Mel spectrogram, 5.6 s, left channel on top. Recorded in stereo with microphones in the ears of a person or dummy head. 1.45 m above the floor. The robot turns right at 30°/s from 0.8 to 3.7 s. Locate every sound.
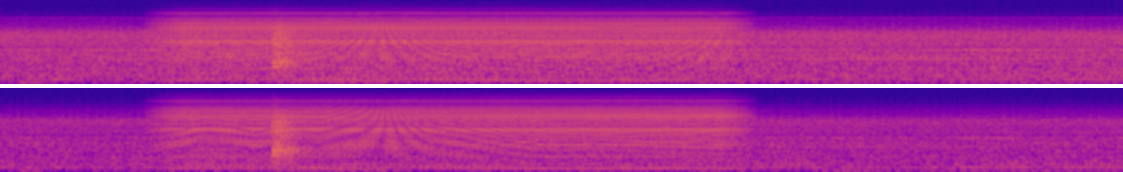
1.4 s a gunshot: 15° right (ahead or behind), 1.3 m; by 1.6 s 25° right (ahead or behind), 1.3 m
